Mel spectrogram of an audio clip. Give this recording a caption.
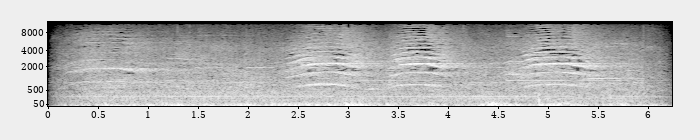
Pavo real 01
Typical call of a male Peafowl (Pavo real, scientific name: Pavo cristatus), and ambient sounds of the zoo.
